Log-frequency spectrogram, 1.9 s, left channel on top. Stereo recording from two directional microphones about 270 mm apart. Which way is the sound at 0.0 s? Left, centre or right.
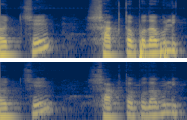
Left.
